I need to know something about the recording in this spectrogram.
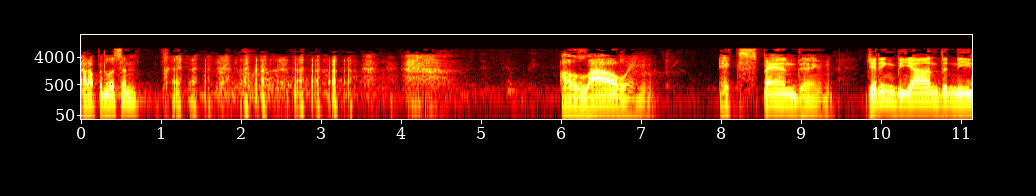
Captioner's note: laughter from audience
